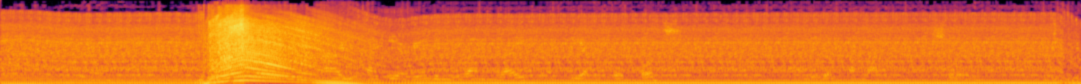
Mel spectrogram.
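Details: Engine after replacing faulty cylinder one fuel injector (misfire and injector circuit codes on cylinder one): clean rev rises smoothly and drops back to a steady, even idle with no stumble or miss; repaired and running healthy.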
